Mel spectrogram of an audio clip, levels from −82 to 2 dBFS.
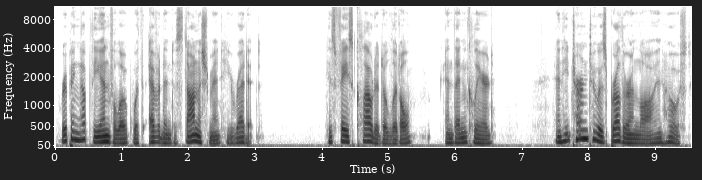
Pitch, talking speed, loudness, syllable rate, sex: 120 Hz, 175 wpm, -19 LUFS, 5.9 syllables/s, male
